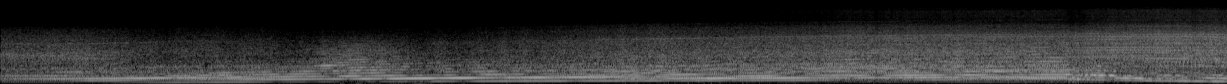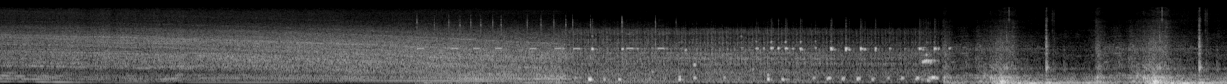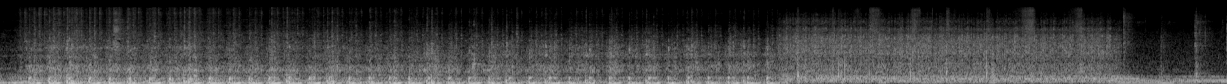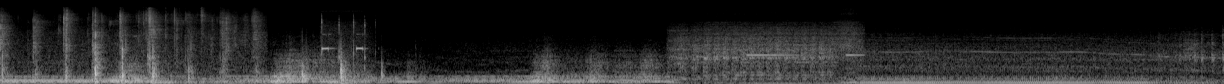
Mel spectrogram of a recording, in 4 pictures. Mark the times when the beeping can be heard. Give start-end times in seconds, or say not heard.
16.4-19.1, 40.0-40.6.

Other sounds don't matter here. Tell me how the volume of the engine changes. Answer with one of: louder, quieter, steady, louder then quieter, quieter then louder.
louder then quieter.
